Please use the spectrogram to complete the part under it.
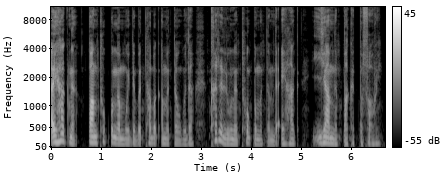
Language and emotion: Manipuri, sad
